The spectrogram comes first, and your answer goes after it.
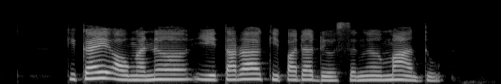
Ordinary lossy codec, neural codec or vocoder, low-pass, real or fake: MP3, 64 kbps; codec, 16 kHz, 2 kbps, FunCodec, trained on Chinese and English, 25 frames a second; 7.2 kHz; fake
